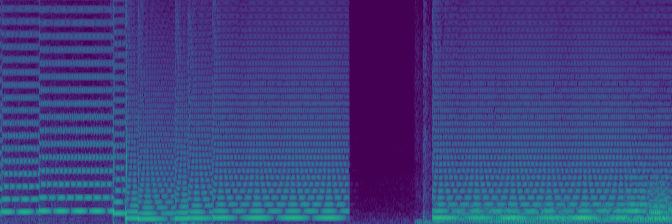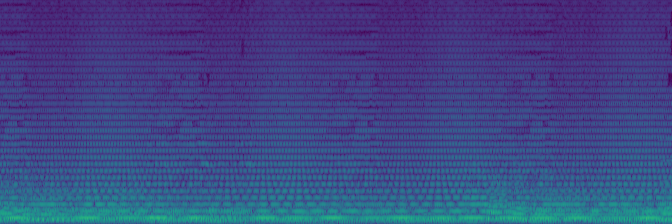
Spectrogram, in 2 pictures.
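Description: A synthwave-style software synthesizer sounding one sustained note that slides up and down in pitch, stopping briefly about two and a half seconds in. It then comes back in, playing with the beat's sustained melody of layered keys and strings.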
